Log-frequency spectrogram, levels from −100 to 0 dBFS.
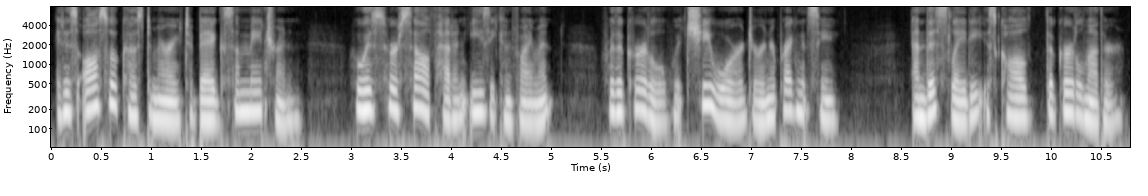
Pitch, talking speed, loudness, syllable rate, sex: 160 Hz, 180 wpm, -18 LUFS, 5.6 syllables/s, female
